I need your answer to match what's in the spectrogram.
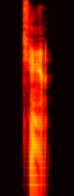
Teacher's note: The N sound, n, n, n, lasts longer than in the negative form. In fact, in the negative form, because the tongue and voice stop, there is almost no sound of the letter N.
